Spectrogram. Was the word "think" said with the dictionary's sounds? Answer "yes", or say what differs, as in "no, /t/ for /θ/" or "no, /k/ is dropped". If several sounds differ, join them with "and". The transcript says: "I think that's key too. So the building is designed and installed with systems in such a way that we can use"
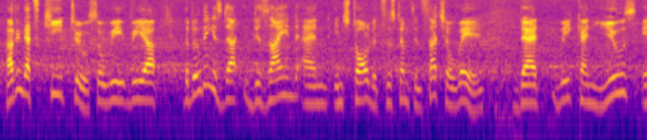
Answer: no, /t/ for /θ/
